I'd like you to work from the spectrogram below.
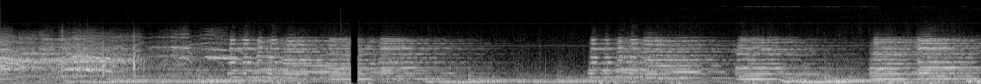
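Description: A crowd gives a fourfold hip hip hurrah for the winners of the first TV-pucken tournament in 1959. Loud shouted cheers come in repeated bursts separated by brief lulls.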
